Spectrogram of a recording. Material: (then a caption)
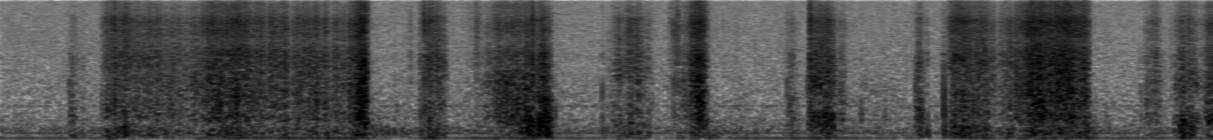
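Paper. A gel pen held at the fingertips writes letters on a flat, lined paper notebook page. Its tip scratches across the paper in short, bright, papery strokes separated by brief pauses.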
